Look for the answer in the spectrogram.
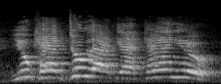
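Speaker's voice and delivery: high-pitched rhetorical dare; taunting challenge. Acted. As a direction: taunt the audience with it. Repeats the taunt to audience.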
